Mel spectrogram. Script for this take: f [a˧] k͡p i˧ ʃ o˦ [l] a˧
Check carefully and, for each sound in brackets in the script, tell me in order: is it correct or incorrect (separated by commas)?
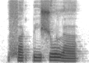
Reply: correct, correct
